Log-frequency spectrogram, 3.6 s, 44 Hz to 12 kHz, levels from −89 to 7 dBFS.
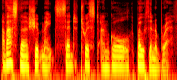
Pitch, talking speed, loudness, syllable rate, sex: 120 Hz, 185 wpm, -20 LUFS, 4.6 syllables/s, male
